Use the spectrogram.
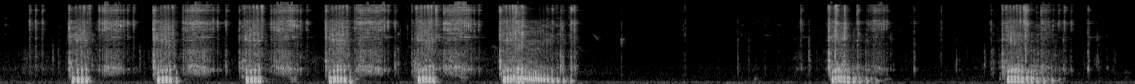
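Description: A Husqvarna 372 X Torq chainsaw fitted with a spark screen and stock muffler, converted from a 365, revs loudly and close in repeated throttle bursts, then idles briefly before two more sharp revs.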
